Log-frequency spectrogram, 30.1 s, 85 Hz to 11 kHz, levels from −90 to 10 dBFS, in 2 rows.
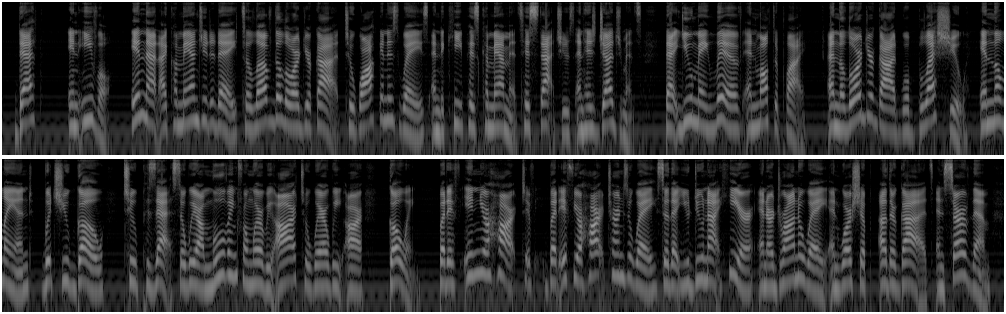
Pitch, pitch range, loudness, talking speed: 205 Hz, 180-225 Hz, -36 LUFS, 190 wpm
